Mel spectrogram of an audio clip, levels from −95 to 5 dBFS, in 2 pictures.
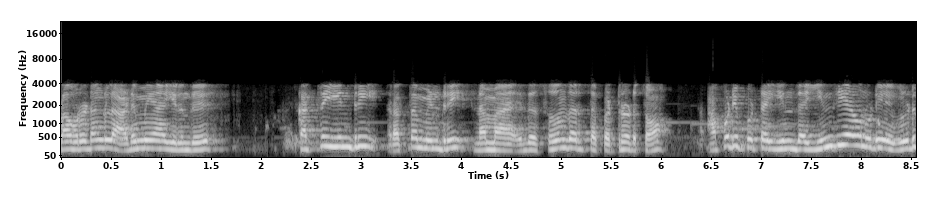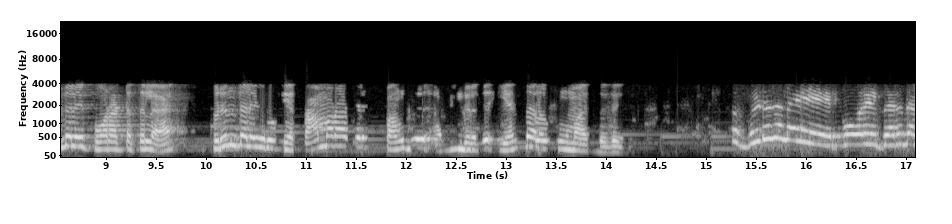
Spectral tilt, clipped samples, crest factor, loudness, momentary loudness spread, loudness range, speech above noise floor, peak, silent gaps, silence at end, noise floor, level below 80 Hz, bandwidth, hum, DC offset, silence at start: -11 dB/octave; under 0.1%; 12 dB; -15 LUFS; 8 LU; 3 LU; 35 dB; -2 dBFS; none; 0 s; -49 dBFS; -64 dBFS; 4.1 kHz; none; under 0.1%; 0 s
